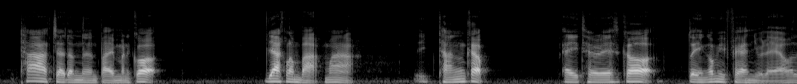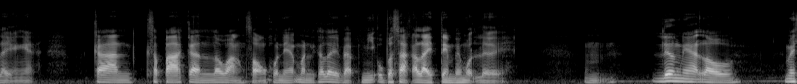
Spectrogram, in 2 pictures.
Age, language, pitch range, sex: 20-39, Thai, 95-130 Hz, male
